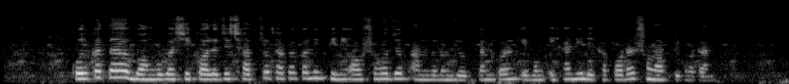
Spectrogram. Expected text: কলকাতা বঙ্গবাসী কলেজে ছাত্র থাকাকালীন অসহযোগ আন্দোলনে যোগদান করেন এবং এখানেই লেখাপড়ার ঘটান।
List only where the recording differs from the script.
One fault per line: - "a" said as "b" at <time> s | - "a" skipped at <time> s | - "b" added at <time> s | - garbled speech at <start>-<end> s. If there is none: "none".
- "তিনি" added at 3.2 s
- "সমাপ্তি" added at 6.4 s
